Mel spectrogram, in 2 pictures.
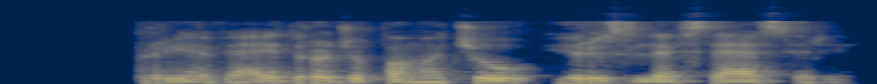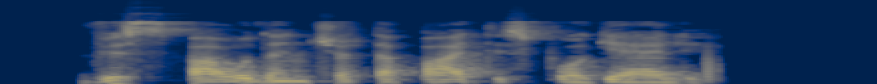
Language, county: Lithuanian, Šiauliai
